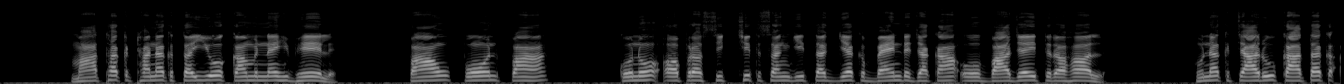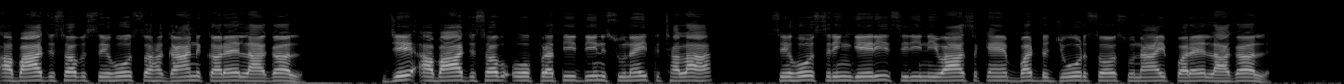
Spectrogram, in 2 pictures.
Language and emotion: Maithili, neutral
